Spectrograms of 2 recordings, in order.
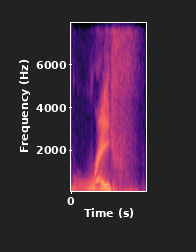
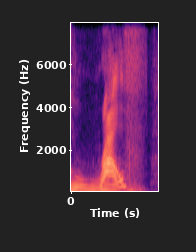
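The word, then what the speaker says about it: Ralph Fiennes: the Harry Potter movies you know to pronounce his name raef I'm like dude your name is not spelled Rafe it's pronounced Ralph I don't care if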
